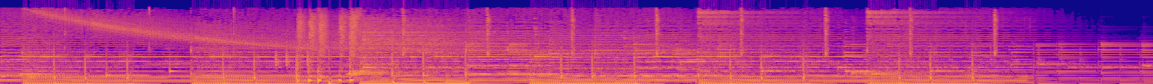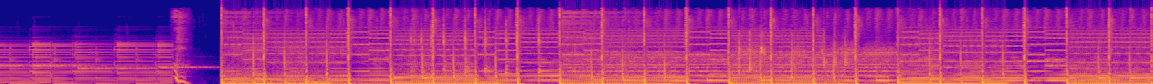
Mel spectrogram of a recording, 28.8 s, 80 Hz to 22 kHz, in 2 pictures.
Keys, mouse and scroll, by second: 1.5-3.1 middle drag, 3.1-3.6 scroll up 2, 3.6 scroll down 2, 3.8 middle click, 4.1 scroll up 1, 4.2 click, 4.4-4.8 middle drag, 4.8 scroll up 1, 4.9 drag, 5.1 scroll down 1, 5.4-8.6 middle drag, 8.7-9.9 drag, 10.6-11.7 middle drag, 11.7 shift+d, 13.4-15.4 drag, 16.6 click, 17.1-19.1 middle drag, 19.1 click, 19.6 click, 19.9-21.5 middle drag, 21.5 scroll up 1, 21.6 drag, 21.9-23.2 middle drag, 23.2-24.2 scroll down 1, 24.2 click, 24.9-26.3 middle drag, 26.3 ctrl+s, 26.5 scroll down 1, 26.8 middle click, 26.9 scroll up 1, 27.1 click, 27.4-28.8 middle drag.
